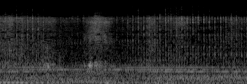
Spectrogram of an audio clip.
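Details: Old washing machine's spin-dry tub after repair: steady, even spin with smooth motor hum and light whirr, now normal and no longer noisy. The spin tub has no brake, so it freewheels.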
